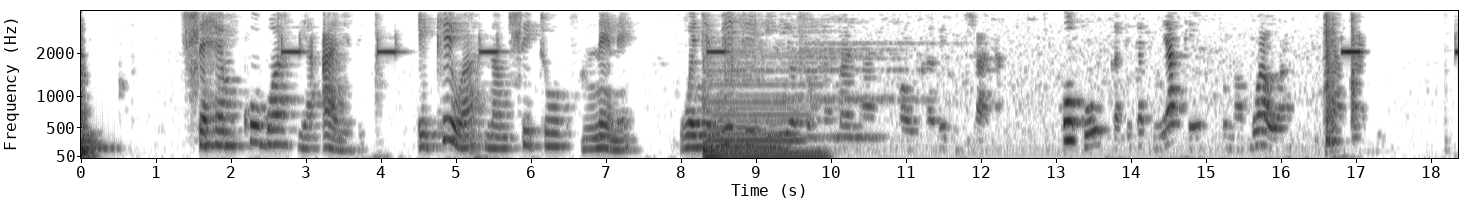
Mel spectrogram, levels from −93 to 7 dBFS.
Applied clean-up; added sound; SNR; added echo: classical method Wiener filter.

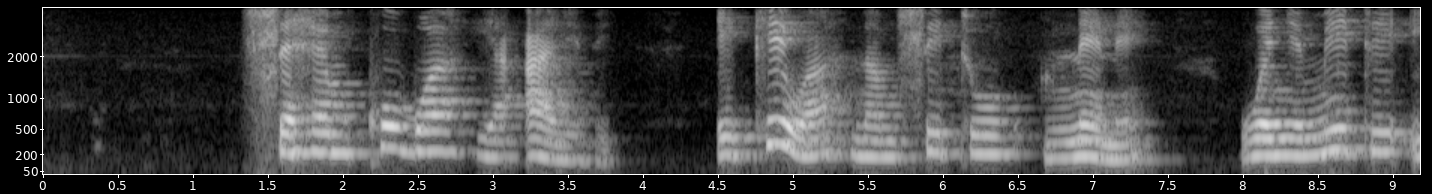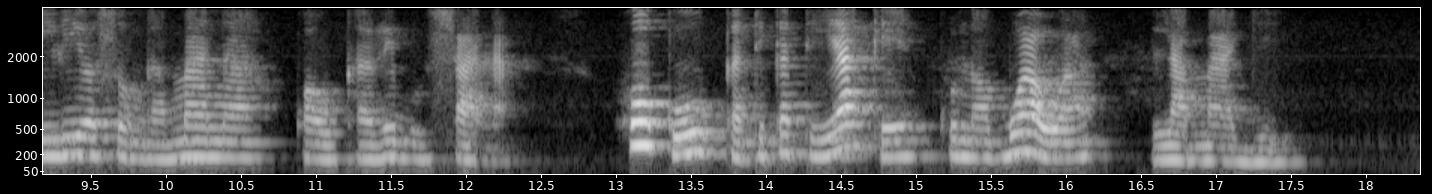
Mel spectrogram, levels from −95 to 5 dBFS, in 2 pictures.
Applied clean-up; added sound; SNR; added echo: none; none; none; none.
